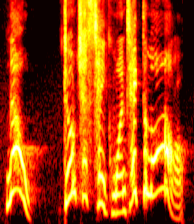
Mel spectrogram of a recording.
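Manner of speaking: high-pitched panic-buying order; frantic urging. Acted. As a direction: urge him to grab everything. Wife frantically stocking up on food.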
